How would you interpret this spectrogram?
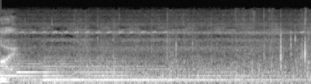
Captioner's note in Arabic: الصراصير النقيق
